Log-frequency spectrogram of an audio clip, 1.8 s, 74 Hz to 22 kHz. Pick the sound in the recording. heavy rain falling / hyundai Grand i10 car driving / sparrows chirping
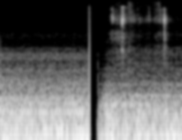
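hyundai Grand i10 car driving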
